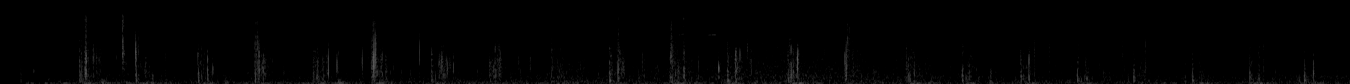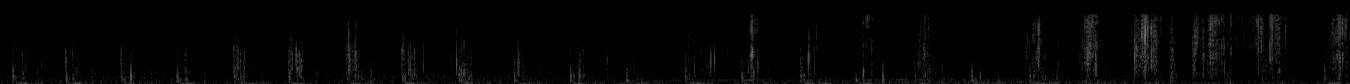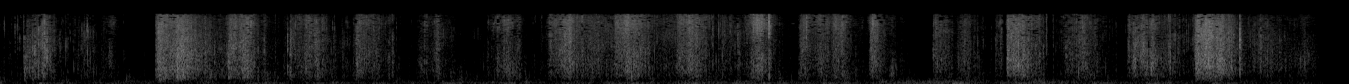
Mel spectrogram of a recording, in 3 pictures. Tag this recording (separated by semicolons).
footstep; footsteps; gravel; leaflitter; step; steps; walk; walking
